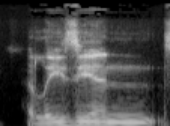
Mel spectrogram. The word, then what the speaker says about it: Elysian: Is that how you pronounce it? – Elysian Space Dust IPA? – Yes. – That's how I would say it.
